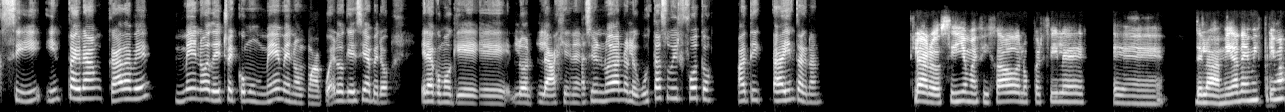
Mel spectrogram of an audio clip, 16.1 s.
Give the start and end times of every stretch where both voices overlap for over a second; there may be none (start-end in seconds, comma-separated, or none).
none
